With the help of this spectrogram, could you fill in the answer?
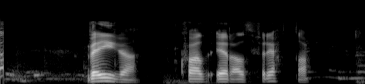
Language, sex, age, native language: Icelandic, male, 15, Icelandic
